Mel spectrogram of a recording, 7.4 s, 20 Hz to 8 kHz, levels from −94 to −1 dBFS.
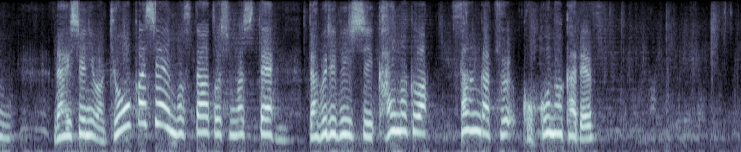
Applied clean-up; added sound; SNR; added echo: neural separator model SepFormer DNS4.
